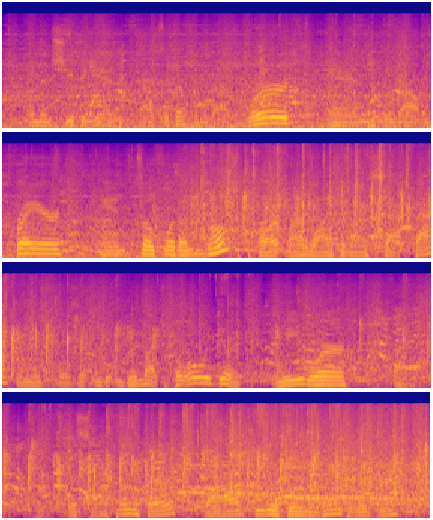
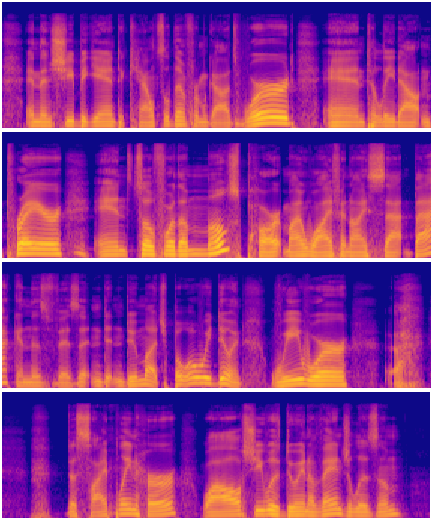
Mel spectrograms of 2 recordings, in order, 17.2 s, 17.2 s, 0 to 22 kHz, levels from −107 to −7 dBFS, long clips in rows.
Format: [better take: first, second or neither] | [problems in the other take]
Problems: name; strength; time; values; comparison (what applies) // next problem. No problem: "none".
second | crowd noise; very loud; throughout; 1 dB above the speech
